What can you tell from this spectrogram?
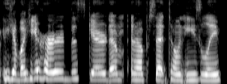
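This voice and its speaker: A woman reading fanfiction aloud as a co-reader in an unhurried way. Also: on the high side, fairly bright tone, dry recording. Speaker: co-reader and editor.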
